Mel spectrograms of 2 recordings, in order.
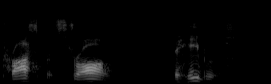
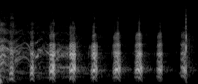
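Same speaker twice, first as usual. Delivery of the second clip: long, high, loud cackle; laughter; 13 semitones higher, 5 dB louder than usual. Real, not acted. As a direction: keep cackling at your own joke. Laughs at own joke.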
